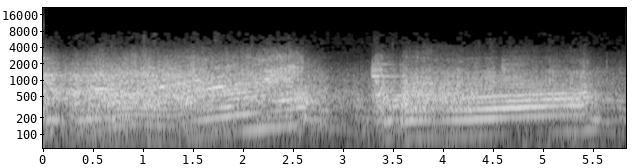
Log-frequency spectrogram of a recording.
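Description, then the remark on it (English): A car engine roars at high speed as it follows another car toward River Road, its pitch climbing as it accelerates, briefly drops off, then surges back up loud for another hard run. “Speed up and pass them, Cato.”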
